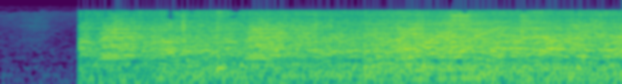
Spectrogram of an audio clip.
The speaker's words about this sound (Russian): Свистят полицейские, гудят от переизбытка чувств водители. Это обычная для Стамбула многокилометровая автомобильная пробка.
